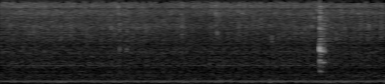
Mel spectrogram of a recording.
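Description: Hamburger steaks and onions frying in a pan give a steady, even sizzle throughout, with a single brief clink near the end and no talking.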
